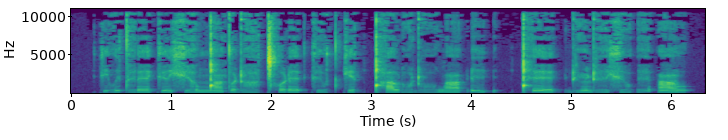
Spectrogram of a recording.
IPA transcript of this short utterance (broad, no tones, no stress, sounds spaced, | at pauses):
k j o̤ i̯ t e̤ ɾ e kʲ ʊ i̯ xʲ a̤ u̯ ŋ͡ǃ ã t ʊ ɖʱ a̤ ǀʰ ʊ ɽ e ʔ kʲ o̤ t kʲ ɛ k ǃʰ a u̯ ɽ ɔ̤ ɖʱ ɔ̤ w ã | ɽ i ʔ | ǃʰ e | ɖʱ ĩ ɖʱ e̤ xʲ ɔ̤ ʔ e̤ | ã u̯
